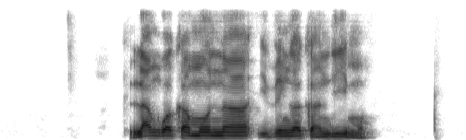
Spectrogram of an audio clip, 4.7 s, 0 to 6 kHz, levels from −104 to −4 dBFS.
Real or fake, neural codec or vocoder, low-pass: fake; autoencoder, 48 kHz, 128 numbers a frame, DAC-VAE, trained on Japanese speech; 5.4 kHz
